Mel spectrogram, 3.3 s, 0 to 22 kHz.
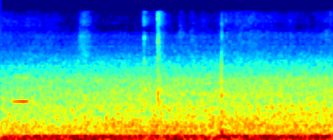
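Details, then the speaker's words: Kone KSS 500 EcoDisc elevator, likely installed 2006. A steady, even low hum through the ride with no clunks, scraping or surging; smoother than the other car. "It's definitely a lot smoother than the other one."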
